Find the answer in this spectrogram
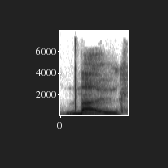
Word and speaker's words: Moog: it was it was it was like Bob Moog I think it's the correct pronunciation of Moog um versus Dave Smith they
